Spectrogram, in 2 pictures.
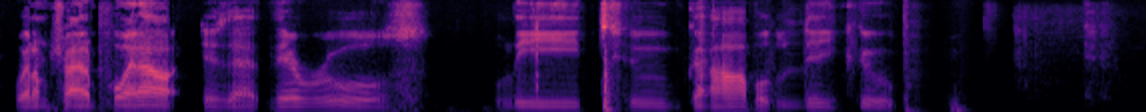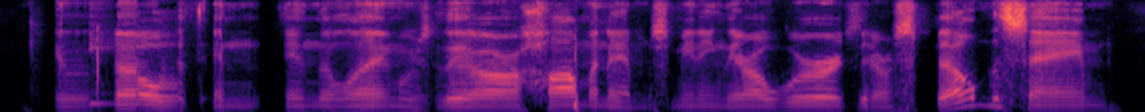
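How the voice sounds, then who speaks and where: Low, gravelly-voiced male teacher. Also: fairly even intonation, a little slow, no room sound, muffled recording. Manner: explanatory, emphatic, repeats words while correcting others' pronunciation. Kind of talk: Sabbath study class lesson.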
